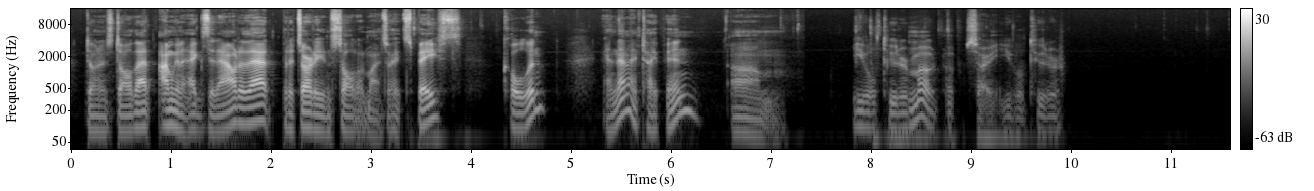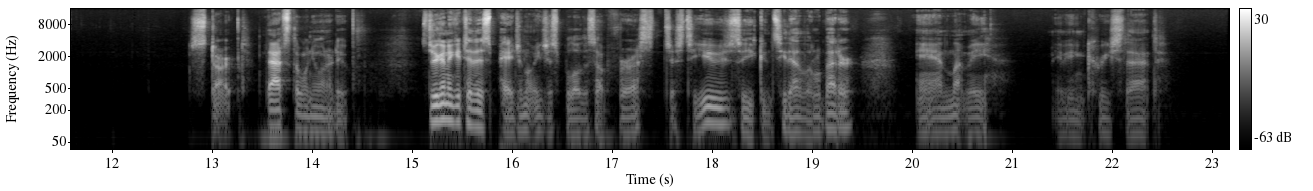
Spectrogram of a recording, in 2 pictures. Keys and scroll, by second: 1.4 Escape, 3.3 space, 3.8 :, 6.3-9.3 typing, 8.0 Return, 10.4-12.7 typing, 13.3 Down, 14.4 Return, 16.5 ctrl+=, 16.7 ctrl+=, 16.8 ctrl+=, 17.5 ctrl+=.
